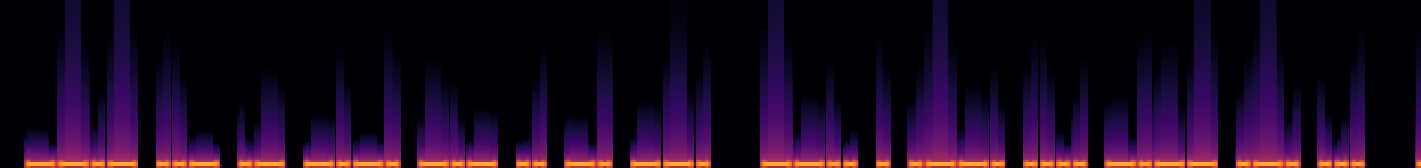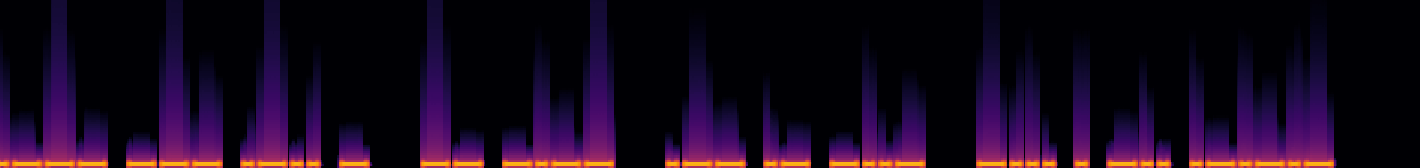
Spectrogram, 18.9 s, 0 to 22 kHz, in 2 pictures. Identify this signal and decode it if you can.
Morse code, heard as a keyed tone, about 22 wpm, 700 Hz. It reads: QUACKING ZEPHYRS JOLT MY WAX BED.
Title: Pangram Challenge v2 - 22wpm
